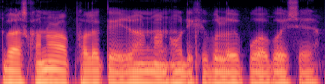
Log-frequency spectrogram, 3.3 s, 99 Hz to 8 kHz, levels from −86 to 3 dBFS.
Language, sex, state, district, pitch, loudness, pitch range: Assamese, male, Assam, Sonitpur, 95 Hz, -18 LUFS, 90-100 Hz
